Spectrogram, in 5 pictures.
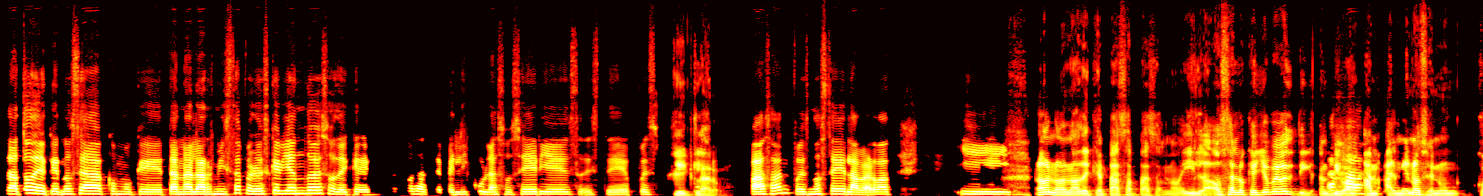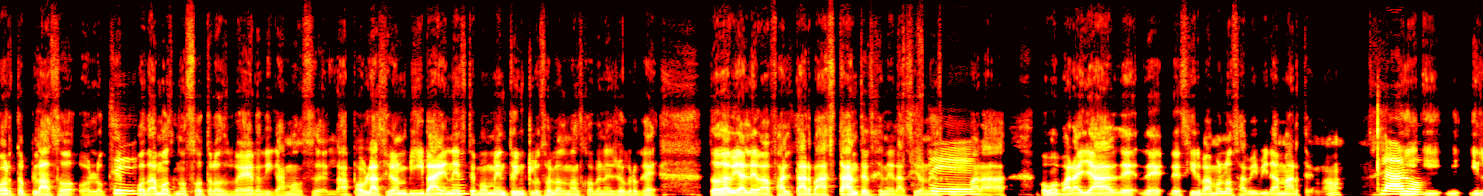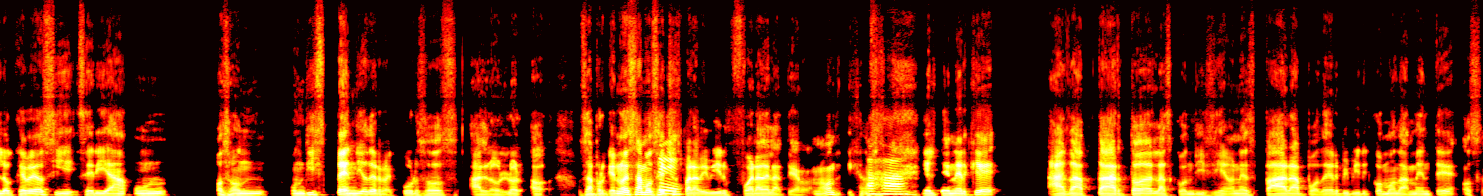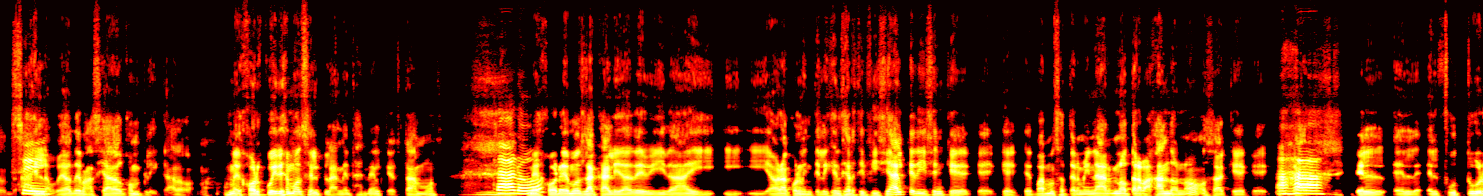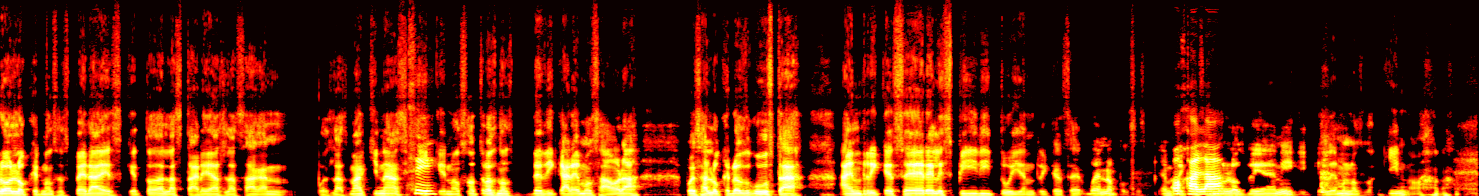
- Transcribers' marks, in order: other background noise; chuckle; chuckle
- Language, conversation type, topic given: Spanish, unstructured, ¿Cómo crees que la exploración espacial afectará nuestro futuro?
